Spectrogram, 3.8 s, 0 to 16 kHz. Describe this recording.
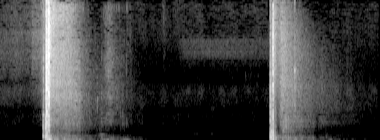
Fireworks recorded using a combination of Tascam DR-05 onboard mics and Tascam DR-60 using a stereo pair of lavalier mics and a Sennheiser MD421. I removed some voices with Izotope RX 5, then added some low punch and high crispness with EQ.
